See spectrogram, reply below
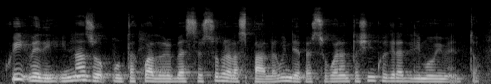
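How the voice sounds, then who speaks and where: Bright-voiced man, a reassuring chiropractor. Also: a little high, steady tone, fast talker. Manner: soft reassuring instructions in short phrases. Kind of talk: hands-on exam talk to a patient. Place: small treatment room indoors. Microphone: lapel mic.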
